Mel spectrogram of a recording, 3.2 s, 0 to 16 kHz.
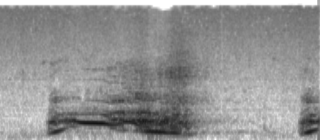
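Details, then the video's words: Male lion at sunrise on a safari, 19 September 2016, gives a loud, deep, drawn-out moaning roar lasting about one and a half seconds, followed by the start of another deep call. "Birmingham Male Gives us Loud Good Morning"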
